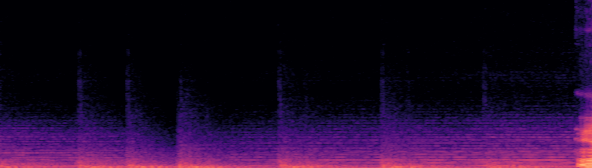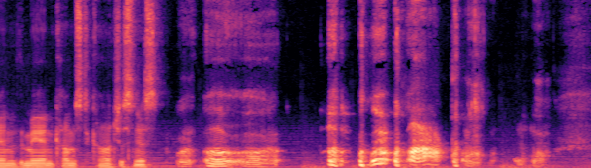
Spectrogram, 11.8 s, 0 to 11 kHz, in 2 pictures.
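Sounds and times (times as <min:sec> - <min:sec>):
speech: 0:05.8 - 0:10.8
voice imitating a man coughing up blood: 0:07.7 - 0:11.5
voice imitating a man groaning: 0:07.7 - 0:11.6
voice imitating weak gasps: 0:07.7 - 0:11.8.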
